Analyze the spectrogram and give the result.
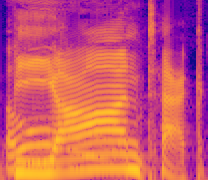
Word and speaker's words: BioNTech: That's how you say it. BioNTech. I've been calling it BioNTech. And it's just spelled differently, but it's BioNTech. Isn't that a cool name?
